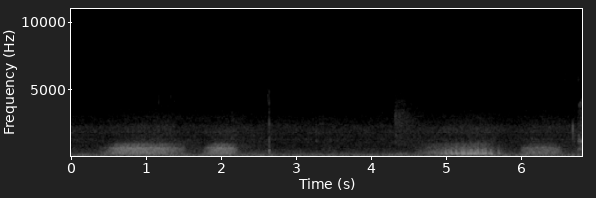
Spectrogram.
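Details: Coarse crackles in simulated lung sounds recorded on a mannequin.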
